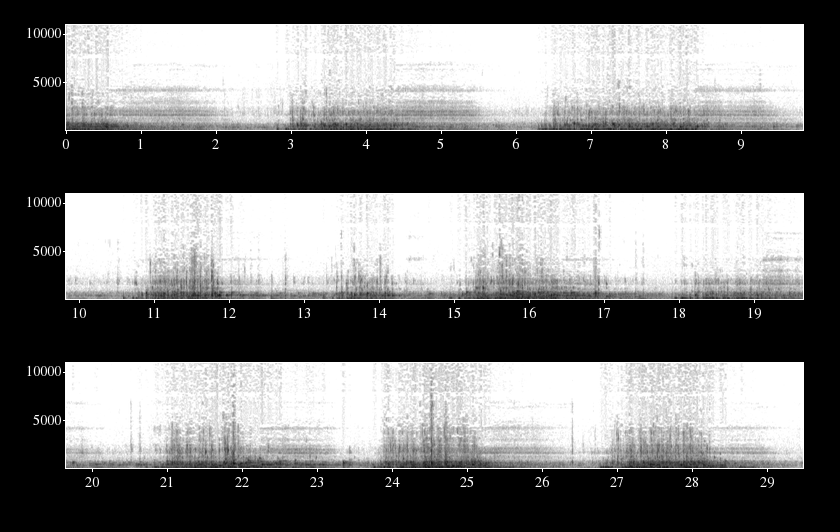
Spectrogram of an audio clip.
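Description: Scuba regulator breathing heard underwater: a burst of exhaled bubbles every two to three seconds, about ten in all, some joined by the regulator's higher hiss.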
